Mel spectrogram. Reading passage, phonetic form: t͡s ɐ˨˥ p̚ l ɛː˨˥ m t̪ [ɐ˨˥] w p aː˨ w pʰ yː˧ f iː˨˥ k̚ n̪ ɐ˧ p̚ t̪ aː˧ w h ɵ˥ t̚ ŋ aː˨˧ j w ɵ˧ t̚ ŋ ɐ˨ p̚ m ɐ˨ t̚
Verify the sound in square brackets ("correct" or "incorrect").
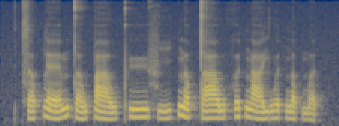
correct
